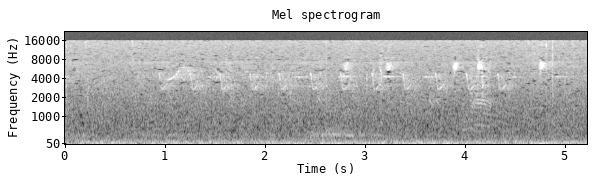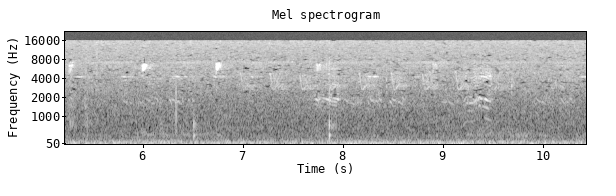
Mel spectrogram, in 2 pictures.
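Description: Near silence: a faint low rumble of outdoor background noise, with small birds' short high chirps repeated faintly through it.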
